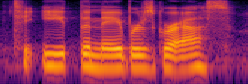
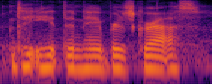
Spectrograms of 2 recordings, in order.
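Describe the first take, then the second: First: It is said louder. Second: It is said at normal, quieter volume.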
